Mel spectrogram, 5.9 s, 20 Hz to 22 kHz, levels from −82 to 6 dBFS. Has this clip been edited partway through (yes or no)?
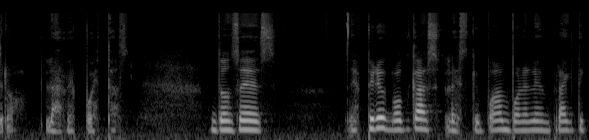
yes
